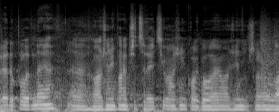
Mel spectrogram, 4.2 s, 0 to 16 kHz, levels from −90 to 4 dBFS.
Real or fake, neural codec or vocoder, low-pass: fake; codec, 44.1 kHz, 2.6 kbps, SNAC; 14.4 kHz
